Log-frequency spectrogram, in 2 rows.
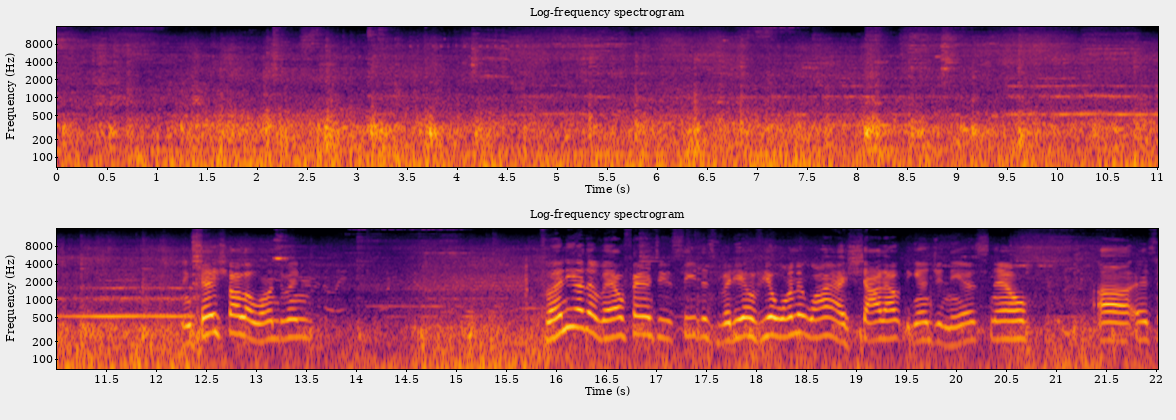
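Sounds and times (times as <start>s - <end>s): train wheels rumbling on rail: 0.0s - 22.0s
wheels clicking over rail joints: 0.0s - 22.0s.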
